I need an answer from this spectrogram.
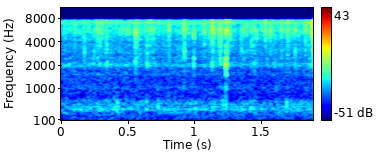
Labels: {"label": "ambient", "recorder": "HydroMoth"}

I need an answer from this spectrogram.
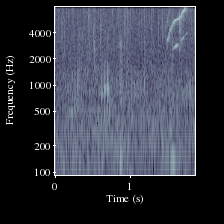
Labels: {"label": "biophony, dolphin", "recorder": "SoundTrap 500"}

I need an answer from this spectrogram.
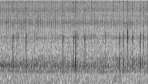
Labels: {"label": "anthrophony, boat engine", "recorder": "HydroMoth"}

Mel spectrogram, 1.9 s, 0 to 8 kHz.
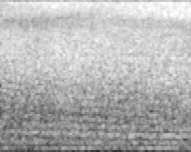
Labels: {"label": "anthrophony, boat engine", "recorder": "SoundTrap 500"}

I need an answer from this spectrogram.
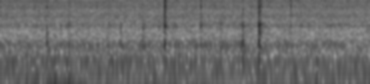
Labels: {"label": "ambient", "recorder": "HydroMoth"}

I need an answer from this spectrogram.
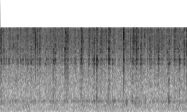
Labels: {"label": "ambient", "recorder": "HydroMoth"}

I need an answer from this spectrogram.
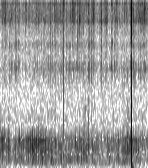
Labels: {"label": "biophony", "recorder": "HydroMoth"}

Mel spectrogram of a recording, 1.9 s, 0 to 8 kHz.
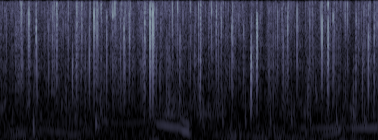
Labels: {"label": "biophony, cascading saw", "recorder": "SoundTrap 600 or HydroMoth"}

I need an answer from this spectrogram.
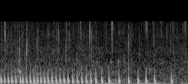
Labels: {"label": "biophony, grouper groan", "recorder": "SoundTrap 300"}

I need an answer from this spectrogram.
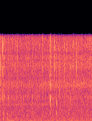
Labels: {"label": "ambient", "recorder": "HydroMoth"}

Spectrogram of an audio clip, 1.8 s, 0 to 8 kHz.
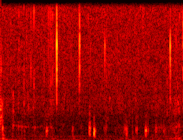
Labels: {"label": "biophony, knock croak", "recorder": "SoundTrap 300"}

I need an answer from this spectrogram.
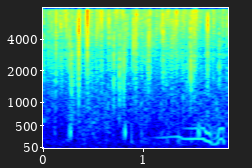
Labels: {"label": "biophony, cascading saw", "recorder": "SoundTrap 600 or HydroMoth"}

